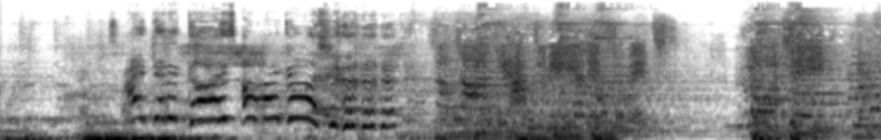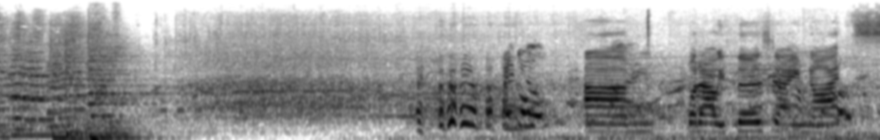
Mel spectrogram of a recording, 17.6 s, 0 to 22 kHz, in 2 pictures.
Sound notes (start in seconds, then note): 10.0 cheers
